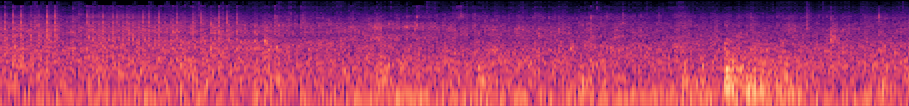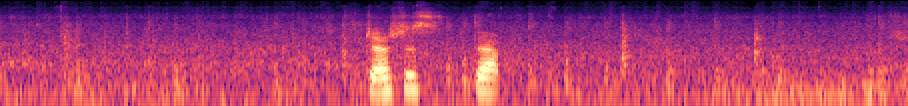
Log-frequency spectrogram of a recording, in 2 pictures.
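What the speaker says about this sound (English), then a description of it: "And it's raining a lot." Heavy rain pours steadily as a constant hiss, with someone speaking briefly over it and a few sharp voiced bursts near the end.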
